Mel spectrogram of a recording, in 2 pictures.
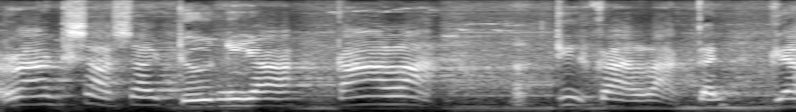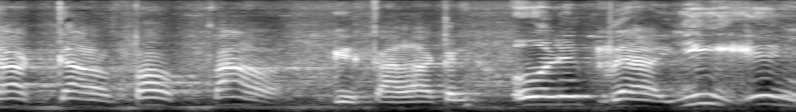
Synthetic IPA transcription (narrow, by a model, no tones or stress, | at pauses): raksasad̪̥onia | kalah | d̪̥ikalakən | ɡ̥aɡ̥alt̪ɔtal | d̪̥ikalakən | olehb̥ajiɪŋ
